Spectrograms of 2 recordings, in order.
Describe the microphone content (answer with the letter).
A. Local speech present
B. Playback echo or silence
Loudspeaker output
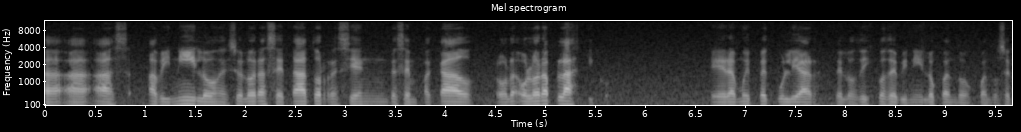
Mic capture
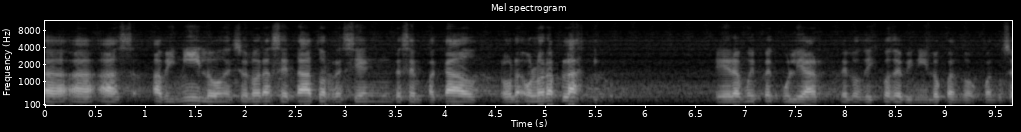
B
